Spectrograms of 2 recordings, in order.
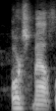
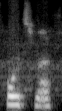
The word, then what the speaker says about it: Portsmouth: called out in Port Portsmouth Ohio and I just started laughing yeah it's pronounced Portsmith yeah it ain't got no Smith in it smouth Port SM I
